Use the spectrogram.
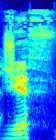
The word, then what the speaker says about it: GIF: if you pronounce it if you pronounce it jiff rather than gif right i guess i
